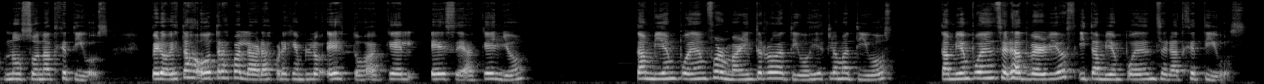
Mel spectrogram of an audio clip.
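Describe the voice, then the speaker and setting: A woman teacher giving a class lecture, explaining patiently, often checking in with her students and reassuring them with a laugh. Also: fairly high pitch. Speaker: language teacher.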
